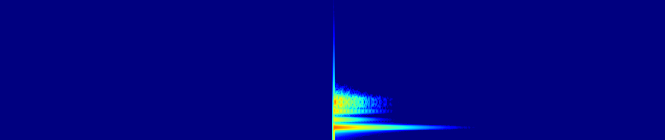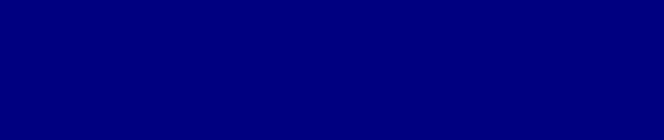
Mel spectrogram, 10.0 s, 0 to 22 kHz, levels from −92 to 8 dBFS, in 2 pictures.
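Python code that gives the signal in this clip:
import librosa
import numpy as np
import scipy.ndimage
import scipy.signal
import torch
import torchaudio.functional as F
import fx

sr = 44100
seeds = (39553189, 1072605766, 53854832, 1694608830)

y = fx.risset_drum(sr, seeds[0], length_s=1.1, hz=370.0, decay_s=0.79, noise_hz=1100.0, noise_width_hz=290.0, noise_pct=25)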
